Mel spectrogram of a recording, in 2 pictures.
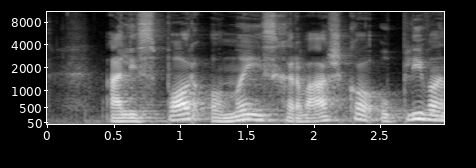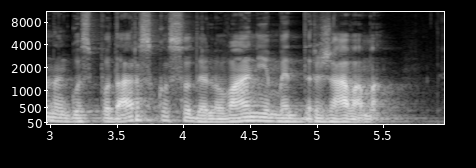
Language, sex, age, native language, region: Slovenian, male, 18-29, Slovenian, Central Slovenia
